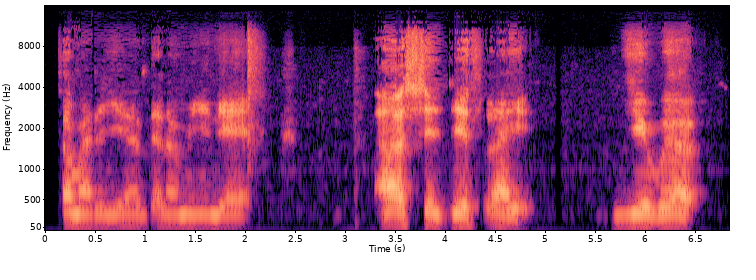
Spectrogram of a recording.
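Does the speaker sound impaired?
Yes: cerebral palsy; therapists involved in upbringing.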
